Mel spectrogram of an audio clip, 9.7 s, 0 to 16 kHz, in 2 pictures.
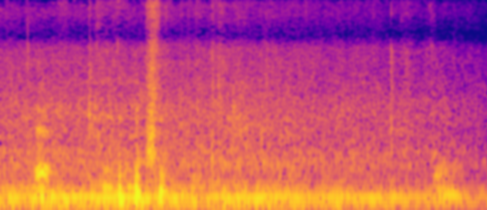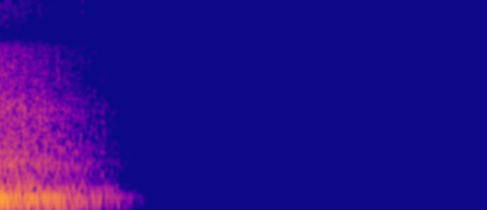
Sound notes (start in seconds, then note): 0.9 laughs freely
